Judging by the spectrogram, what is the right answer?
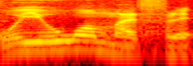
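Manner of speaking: mock, put-on Spanish accent. Urging another speaker to do the Spanish voice, put-on Spanish accent. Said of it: "Do the Spanish".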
